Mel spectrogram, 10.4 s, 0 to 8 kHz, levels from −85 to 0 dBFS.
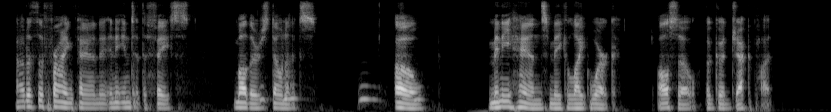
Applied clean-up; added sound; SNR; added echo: neural mask model DeepFilterNet 3.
